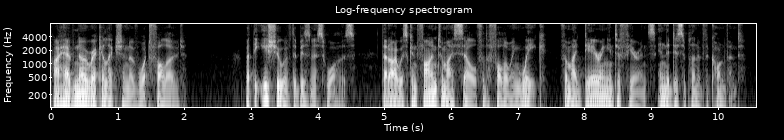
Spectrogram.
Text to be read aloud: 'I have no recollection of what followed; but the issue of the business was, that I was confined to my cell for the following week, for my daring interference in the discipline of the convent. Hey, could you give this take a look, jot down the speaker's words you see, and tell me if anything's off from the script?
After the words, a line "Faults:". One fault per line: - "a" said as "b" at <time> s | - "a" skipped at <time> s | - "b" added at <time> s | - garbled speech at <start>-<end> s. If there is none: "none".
'I have no recollection of what followed; but the issue of the business was, that I was confined to my cell for the following week, for my daring interference in the discipline of the convent.
Faults:
none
